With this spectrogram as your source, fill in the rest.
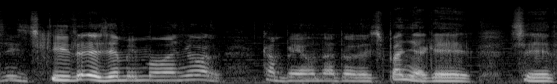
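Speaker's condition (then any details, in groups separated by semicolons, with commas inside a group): Cerebral palsy; mild, lesser degree of disability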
